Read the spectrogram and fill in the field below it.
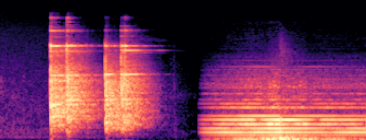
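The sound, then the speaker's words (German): Two quick, bright clinks of coffee cups tapping together in a toast, ringing briefly, followed after a short pause by a steady, buzzy tonal hum that sustains to the end. No voices. “Warte, den trinken wir aber jetzt. Prost. Prost.”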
